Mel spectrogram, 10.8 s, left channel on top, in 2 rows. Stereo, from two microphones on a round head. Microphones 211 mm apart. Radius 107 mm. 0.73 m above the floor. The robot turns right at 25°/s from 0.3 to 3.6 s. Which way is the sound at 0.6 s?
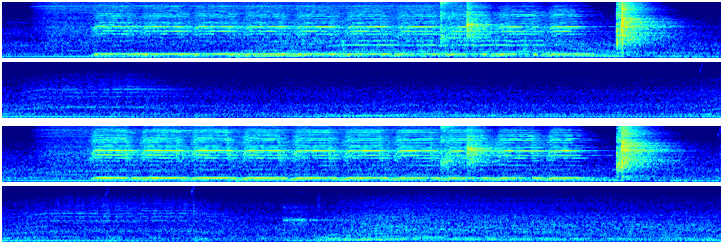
110° right.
